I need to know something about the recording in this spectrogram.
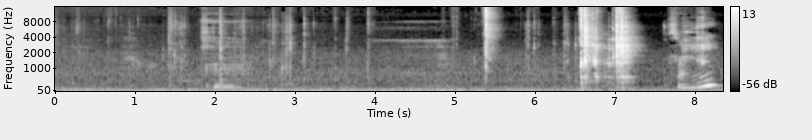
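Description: Scissors snipping through thin cardboard from a toilet roll core, a few crisp cuts with the loudest near the end, among small clicks of the piece and its binder clips being handled.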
